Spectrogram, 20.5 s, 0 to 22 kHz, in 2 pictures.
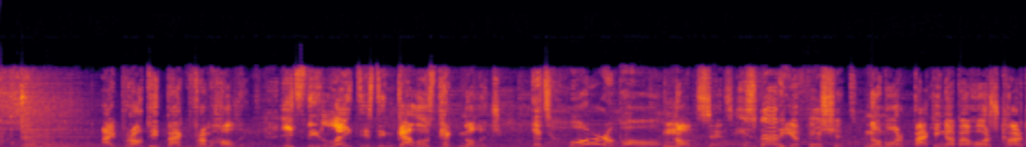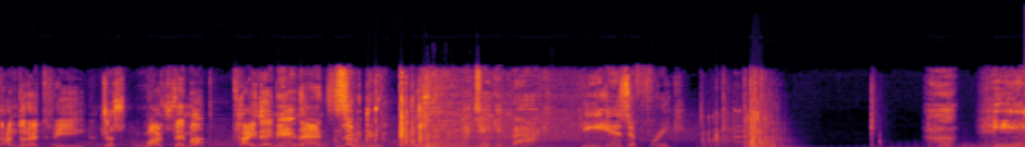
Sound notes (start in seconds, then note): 19.5 gasps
